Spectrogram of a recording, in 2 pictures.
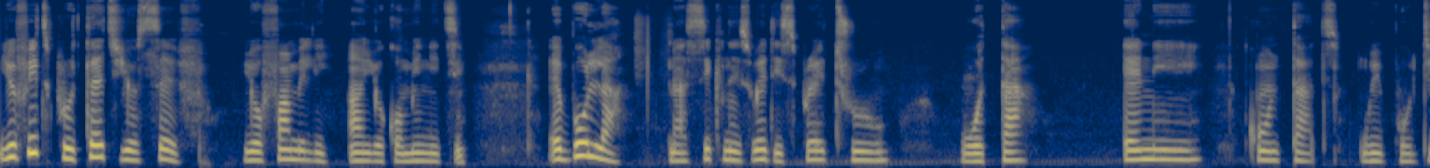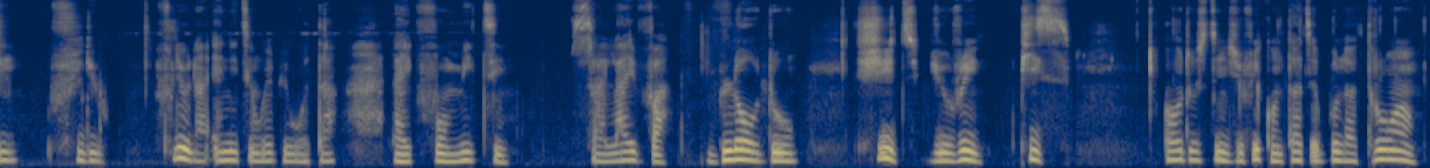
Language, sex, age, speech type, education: Nigerian Pidgin, female, 30-45, spontaneous, tertiary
